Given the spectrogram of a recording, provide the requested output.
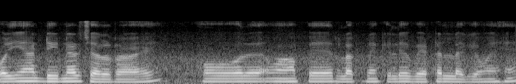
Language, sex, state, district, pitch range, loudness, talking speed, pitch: Hindi, male, Bihar, West Champaran, 125-135 Hz, -15 LUFS, 185 wpm, 135 Hz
